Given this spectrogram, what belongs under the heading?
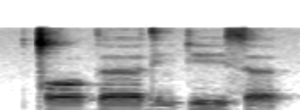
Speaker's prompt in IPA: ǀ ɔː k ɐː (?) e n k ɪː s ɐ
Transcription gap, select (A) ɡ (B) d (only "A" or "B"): B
